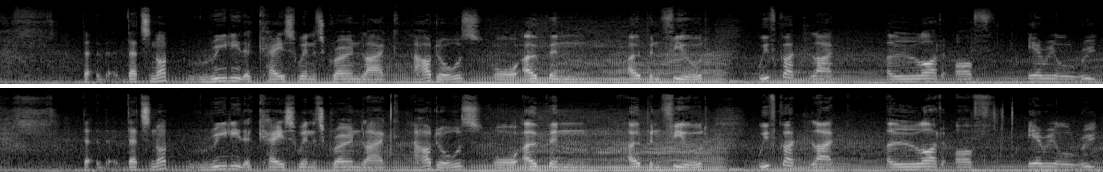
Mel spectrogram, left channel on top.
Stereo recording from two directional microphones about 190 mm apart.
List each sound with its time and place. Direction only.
0.8 s speech: 20° left (ahead or behind); by 11.0 s 5° left (ahead or behind)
